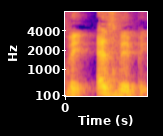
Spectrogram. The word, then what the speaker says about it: SWP: fameux svp weight swp mais en allemand le w se prononcent vsv qu'il est cdu allemande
